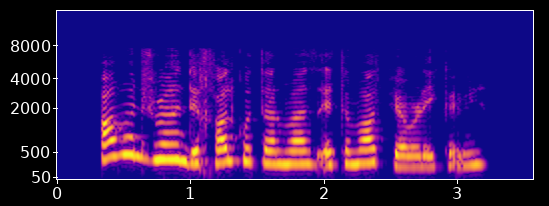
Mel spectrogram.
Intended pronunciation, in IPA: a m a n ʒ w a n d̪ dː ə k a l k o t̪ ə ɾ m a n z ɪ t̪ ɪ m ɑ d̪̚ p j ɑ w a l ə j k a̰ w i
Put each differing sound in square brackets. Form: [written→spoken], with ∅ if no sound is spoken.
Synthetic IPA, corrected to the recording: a m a n ʒ w a n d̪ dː ə [k→x] a l k o t̪ ə ɾ m a n z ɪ t̪ ɪ m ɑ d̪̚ p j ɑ w a [l→ɽ] ə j k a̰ w i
